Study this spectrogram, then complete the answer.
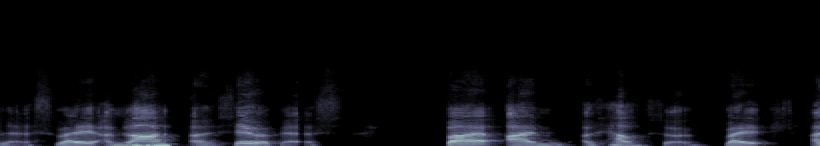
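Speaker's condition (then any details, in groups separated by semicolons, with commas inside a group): Tongue cancer; one year post surgery, radiation and chemotherapy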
